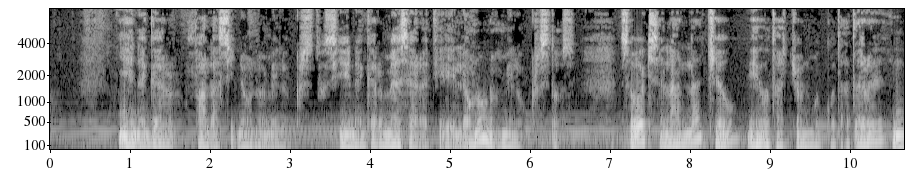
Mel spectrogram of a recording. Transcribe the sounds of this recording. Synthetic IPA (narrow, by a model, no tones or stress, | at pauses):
jɪhnə̰ɡəɾfala̰sinəwnəwjɛmːiləwkɾɨst̪ʰo̞̥sjɪhnəɡəɾməsəɾə̰t̪ʰjɛle̞̰lːə̰wnownəwjɛmːiləwkɾɨst̪ʰo̞s | səwot͡ʃːsɨlalːat͡ʃːɛ̰whiwot̪ʰat͡ʃːɛwnməkʼːot̪ʼat̪ʼəɾɨn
